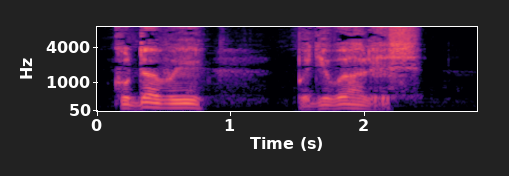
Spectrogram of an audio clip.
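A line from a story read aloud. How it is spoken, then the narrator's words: Hoarse question. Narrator (Russian): хриплым голосом поинтересовался Мэтт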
